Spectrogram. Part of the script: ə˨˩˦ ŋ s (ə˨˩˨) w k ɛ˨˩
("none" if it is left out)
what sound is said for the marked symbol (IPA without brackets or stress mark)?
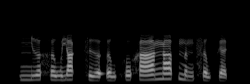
ə˨˩˨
